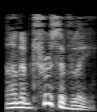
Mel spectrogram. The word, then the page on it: unobtrusively: British English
